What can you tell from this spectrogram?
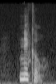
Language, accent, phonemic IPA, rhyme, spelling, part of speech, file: English, US, /ˈnɪk.əl/, -ɪkəl, nickel, noun / adjective / verb, En-us-nickel.ogg
- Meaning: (noun) 1. A silvery elemental metal with an atomic number of 28 and symbol Ni 2. A coin worth 5 cents 3. Five dollars 4. Five hundred dollars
